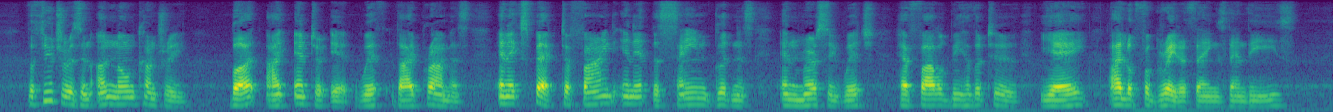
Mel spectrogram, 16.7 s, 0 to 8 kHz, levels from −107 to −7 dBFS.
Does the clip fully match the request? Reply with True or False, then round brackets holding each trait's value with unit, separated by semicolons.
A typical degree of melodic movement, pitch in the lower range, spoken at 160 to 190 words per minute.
False (3.6 semitones; 115 Hz; 135 wpm)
